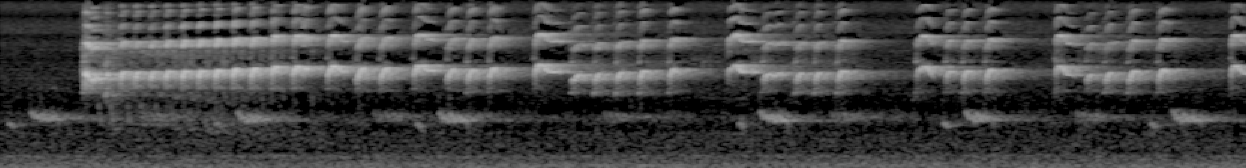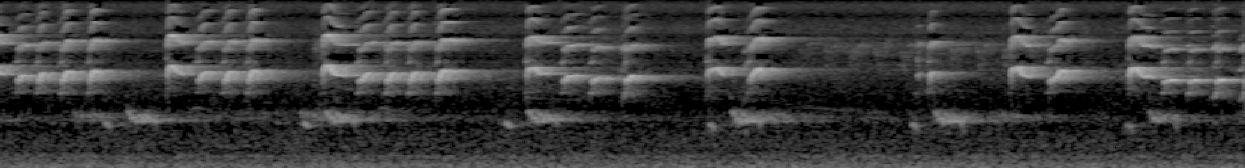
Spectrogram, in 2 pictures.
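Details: Native forest squirrels, foraging along rain-soaked branches in the dense evergreen forest of Tamhini Reserve, Western Ghats, give loud, high-pitched chattering bursts, cautious alarm chatters, repeated roughly every second and a half.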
